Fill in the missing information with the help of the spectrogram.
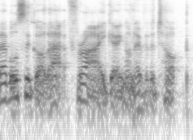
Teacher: But if I did that loudly, it would actually be potentially quite harmful because I've got more than one vibratory mechanism going on at once, which is why you can hear the one pitch of my speaking voice and you can hear the rattle over the top.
